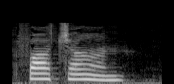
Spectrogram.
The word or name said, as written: fotchon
